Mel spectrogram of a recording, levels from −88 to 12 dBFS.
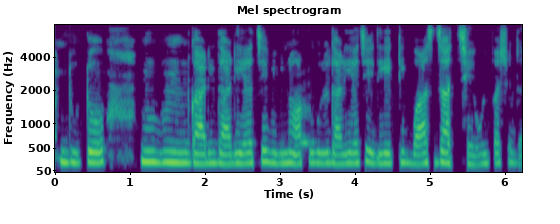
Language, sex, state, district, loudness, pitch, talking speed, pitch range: Bengali, female, West Bengal, North 24 Parganas, -18 LUFS, 205 Hz, 175 wpm, 200-215 Hz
